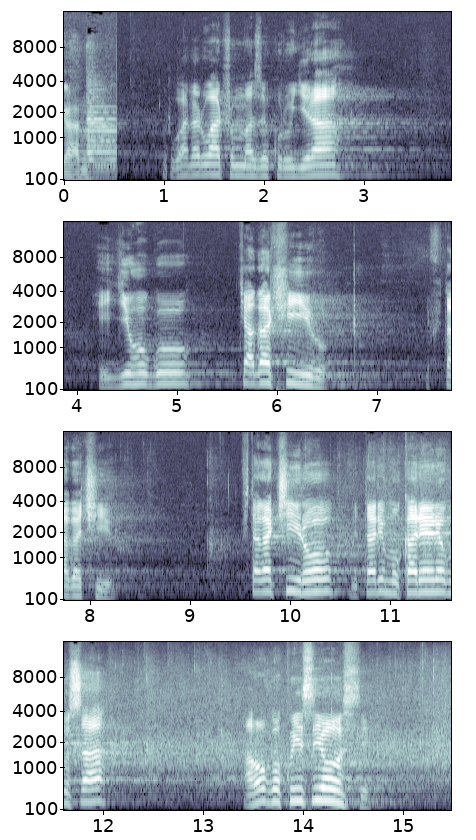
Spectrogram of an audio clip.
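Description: A man speaks calmly and firmly through a microphone.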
